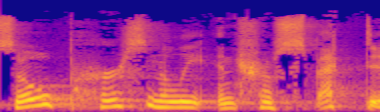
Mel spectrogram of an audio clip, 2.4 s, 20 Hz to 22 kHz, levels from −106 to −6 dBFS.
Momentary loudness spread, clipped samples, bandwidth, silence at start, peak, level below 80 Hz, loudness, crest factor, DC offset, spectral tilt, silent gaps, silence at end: 7 LU; under 0.1%; 13.5 kHz; 0 s; -6 dBFS; -68 dBFS; -21 LUFS; 14 dB; under 0.1%; -4.5 dB/octave; none; 0 s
